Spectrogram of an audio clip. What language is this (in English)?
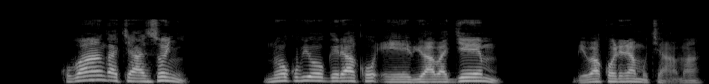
Ganda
